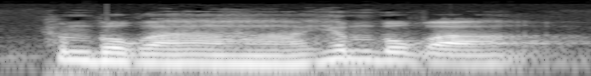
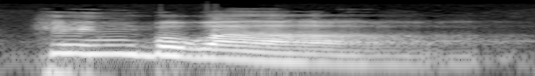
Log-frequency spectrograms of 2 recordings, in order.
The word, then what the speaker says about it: 현복: 그래서 현복이라고 지어는 주셨는데 아무도 발음을 그렇게 못 하시는 거예요. 우리 외할머니가 인자하신 음성으로 현복아 이렇게 불러주시면 좋으련만 여 발음을 못 하셔요. 받침 니은자를 발음을 못 하셔요. 행복아 그러시는 거예요.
